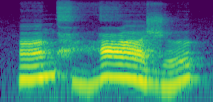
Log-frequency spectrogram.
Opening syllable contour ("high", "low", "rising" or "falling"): rising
